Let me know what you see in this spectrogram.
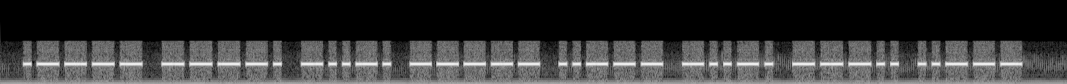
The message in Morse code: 19/02/82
